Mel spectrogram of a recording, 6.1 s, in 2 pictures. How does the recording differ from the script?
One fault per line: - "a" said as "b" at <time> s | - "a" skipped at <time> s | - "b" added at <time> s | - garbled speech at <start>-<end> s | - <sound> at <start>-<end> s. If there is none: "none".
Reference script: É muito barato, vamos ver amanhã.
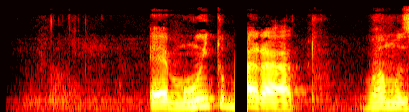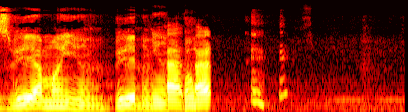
- dropout at 1.8-1.9 s
- garbled speech at 3.9-4.7 s
- laugh at 4.9-5.4 s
